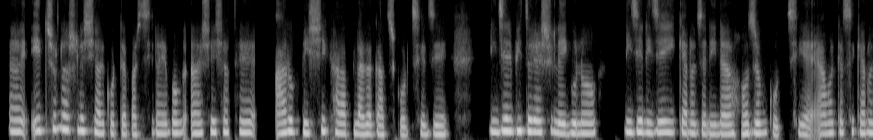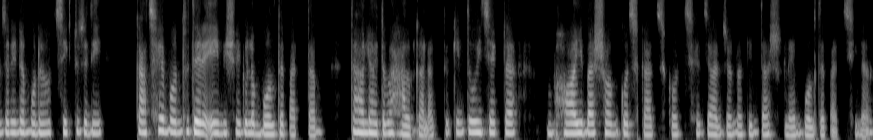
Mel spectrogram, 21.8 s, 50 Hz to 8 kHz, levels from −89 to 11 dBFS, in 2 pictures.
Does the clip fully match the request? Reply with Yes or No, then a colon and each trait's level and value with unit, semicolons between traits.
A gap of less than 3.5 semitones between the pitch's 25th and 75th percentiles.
Yes: average, 2.7 semitones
